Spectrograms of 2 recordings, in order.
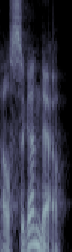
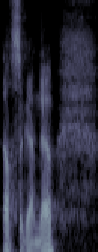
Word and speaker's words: El Segundo: And if you're native to Southern California, you pronounce it El Segundo. And if you're not native to to California, I mean, if you have any Spanish background, you still say El Segundo.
